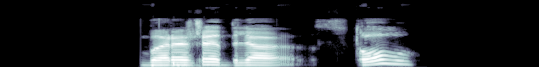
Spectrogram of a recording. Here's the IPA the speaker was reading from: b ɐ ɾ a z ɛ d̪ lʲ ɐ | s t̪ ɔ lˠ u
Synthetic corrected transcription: b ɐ ɾ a ʐ ɛ d̪ lʲ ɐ | s t̪ ɔ lˠ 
